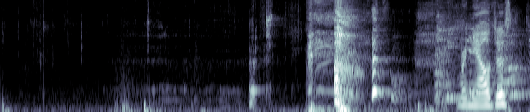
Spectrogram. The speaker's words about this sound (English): … just choked. She's choking currently.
